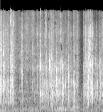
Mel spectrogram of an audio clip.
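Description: Plastic and foil packets of a Russian army dry ration crinkling and rustling as they are crammed back into their cardboard box, an irregular run of small crackles.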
